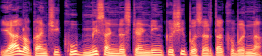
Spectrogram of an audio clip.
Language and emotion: Goan Konkani, neutral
